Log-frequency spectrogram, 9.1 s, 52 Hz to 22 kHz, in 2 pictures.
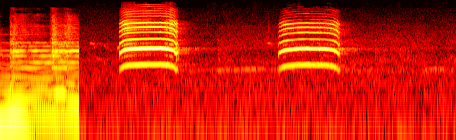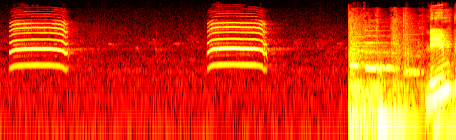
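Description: Lesser Yellownape gives four plaintive, slightly arched whistled notes, one about every 1.8 seconds, with brief music at the start and end.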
